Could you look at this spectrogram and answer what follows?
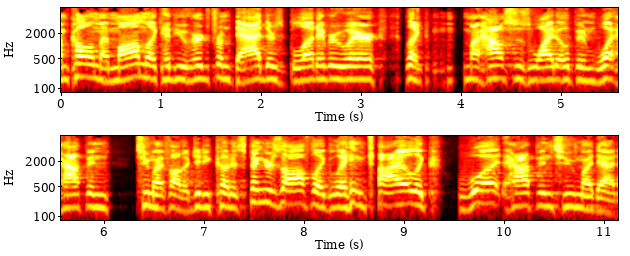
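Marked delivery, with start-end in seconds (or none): none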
